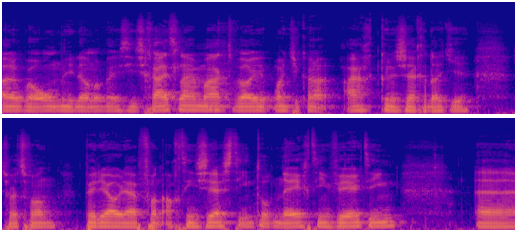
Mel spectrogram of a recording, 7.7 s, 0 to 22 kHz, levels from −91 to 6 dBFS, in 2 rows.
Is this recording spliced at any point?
no; 0 cuts

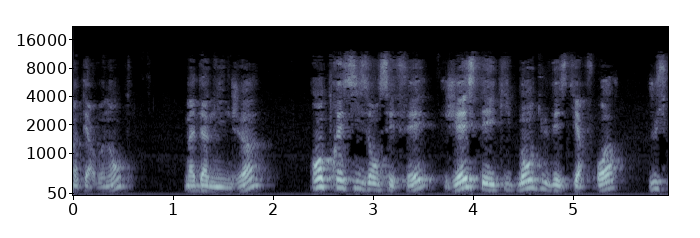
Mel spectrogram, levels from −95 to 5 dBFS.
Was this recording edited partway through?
no; 0 cuts

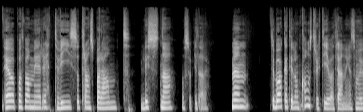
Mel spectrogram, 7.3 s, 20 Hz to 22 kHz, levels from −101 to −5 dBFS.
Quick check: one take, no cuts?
no; 1 cut; at 2.7 s

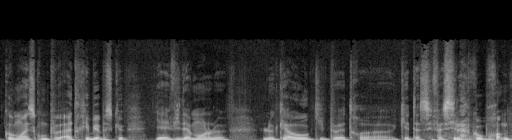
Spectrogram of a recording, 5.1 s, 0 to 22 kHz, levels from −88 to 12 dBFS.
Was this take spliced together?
no; 0 cuts

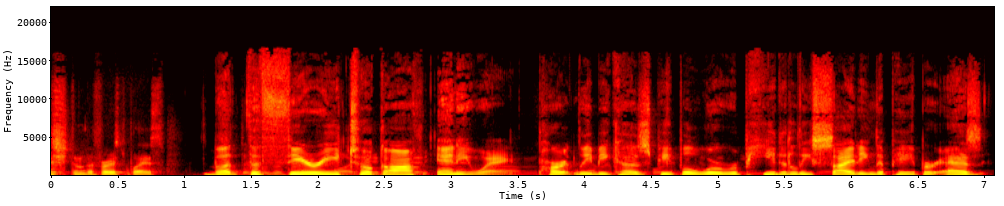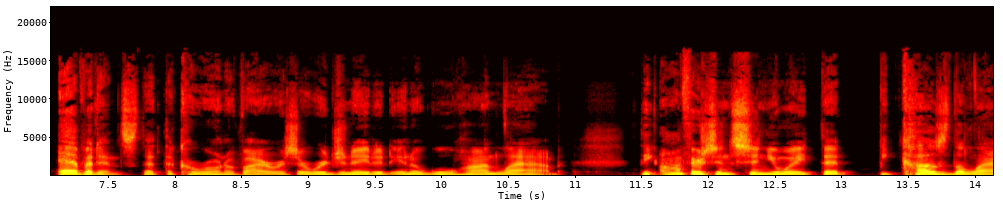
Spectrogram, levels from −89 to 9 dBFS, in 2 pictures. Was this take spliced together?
no; 0 cuts

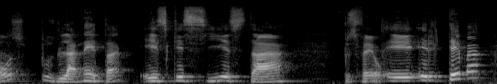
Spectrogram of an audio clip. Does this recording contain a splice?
yes; 1 cut; at 3.8 s

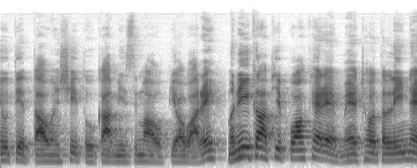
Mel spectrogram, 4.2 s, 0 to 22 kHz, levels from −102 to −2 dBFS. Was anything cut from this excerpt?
yes; 1 cut; at 2.2 s

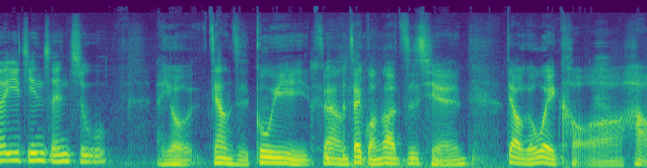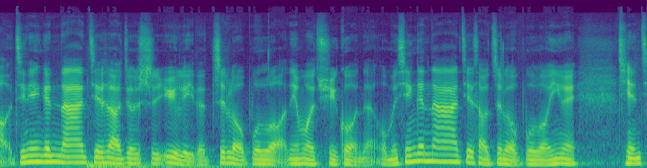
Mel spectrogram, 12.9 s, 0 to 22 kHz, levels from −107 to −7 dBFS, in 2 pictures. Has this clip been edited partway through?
no; 0 cuts

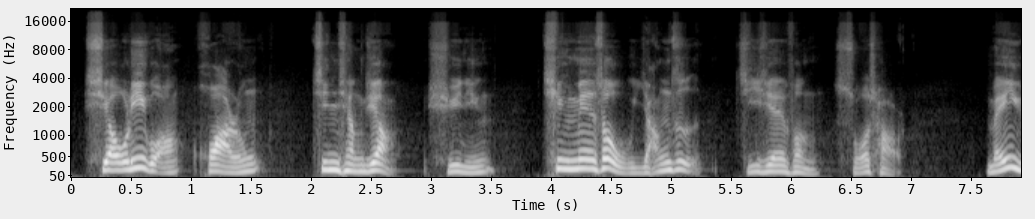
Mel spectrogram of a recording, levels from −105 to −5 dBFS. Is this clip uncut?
yes; 0 cuts

